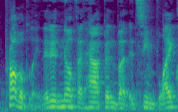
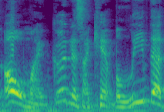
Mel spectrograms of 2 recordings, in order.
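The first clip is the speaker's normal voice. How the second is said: hammed-up fake horror, high and loud; mock shock; 8 semitones higher, 6 dB louder than usual. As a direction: overplay the shock like a bad liar. Killer feigns shock to police.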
